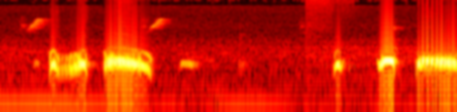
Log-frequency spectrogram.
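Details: Spotted dove fight-challenge cooing: a wavering coo and a long falling coo, a pause, then short arched notes leading into another throbbing coo, with a faint low hum early on.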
